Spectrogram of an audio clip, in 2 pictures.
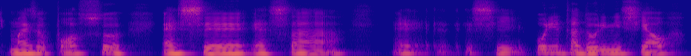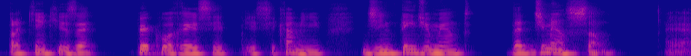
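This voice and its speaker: A man from Mato Grosso do Sul, Brazil, giving a lecture in a reflective, unhurried way, with frequent fillers and tag questions. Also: lowish voice, a little mellow, lo-fi sound. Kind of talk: recorded lecture.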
